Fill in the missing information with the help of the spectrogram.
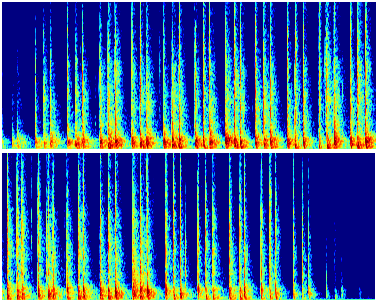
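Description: A quick, uneven run of sharp taps, about four or five a second, that stops shortly before the end.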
